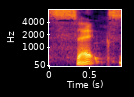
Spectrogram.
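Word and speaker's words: CeX: I'm sorry, but half of my note is they pronounce it sex. – Yeah, like, that's how. That's how you say it. Sex. Because computer exchange is sex.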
